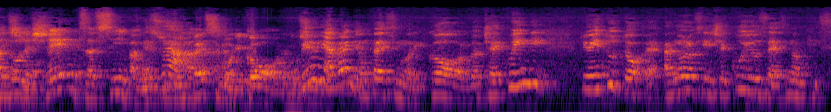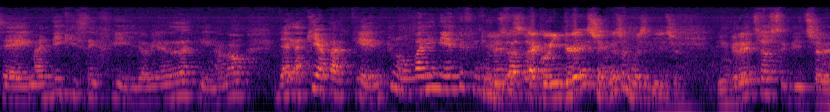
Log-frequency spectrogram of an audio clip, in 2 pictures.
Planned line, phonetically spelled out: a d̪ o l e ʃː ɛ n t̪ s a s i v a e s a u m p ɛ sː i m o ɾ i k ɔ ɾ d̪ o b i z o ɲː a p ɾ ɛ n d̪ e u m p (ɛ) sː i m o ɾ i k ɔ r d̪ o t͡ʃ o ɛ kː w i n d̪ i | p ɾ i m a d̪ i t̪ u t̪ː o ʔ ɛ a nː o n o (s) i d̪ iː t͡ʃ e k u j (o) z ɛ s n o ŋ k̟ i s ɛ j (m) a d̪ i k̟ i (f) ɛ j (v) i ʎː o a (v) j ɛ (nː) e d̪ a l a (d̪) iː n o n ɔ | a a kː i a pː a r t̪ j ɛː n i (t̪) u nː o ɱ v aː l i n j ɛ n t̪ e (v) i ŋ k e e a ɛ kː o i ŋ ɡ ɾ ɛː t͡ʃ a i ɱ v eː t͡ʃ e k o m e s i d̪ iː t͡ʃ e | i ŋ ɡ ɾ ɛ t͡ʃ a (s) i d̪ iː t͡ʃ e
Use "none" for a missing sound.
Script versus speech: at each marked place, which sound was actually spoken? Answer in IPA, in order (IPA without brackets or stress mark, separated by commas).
ɛ, s, u, m, s, f, v, n, t̪, t̪, f, s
